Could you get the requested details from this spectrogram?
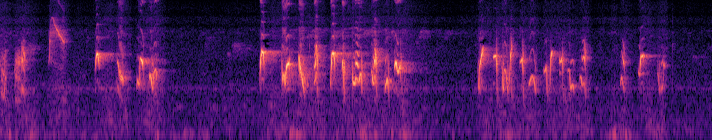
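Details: Stripe-throated bulbul, a provoked territorial resident bird, singing in the 'sap rik' style used as lure sound: bursts of quick, bubbly, warbled notes, grouped in several phrases separated by short pauses, with no other clear sounds.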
